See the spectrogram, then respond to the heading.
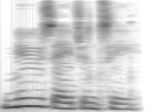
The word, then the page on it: news agency: American English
